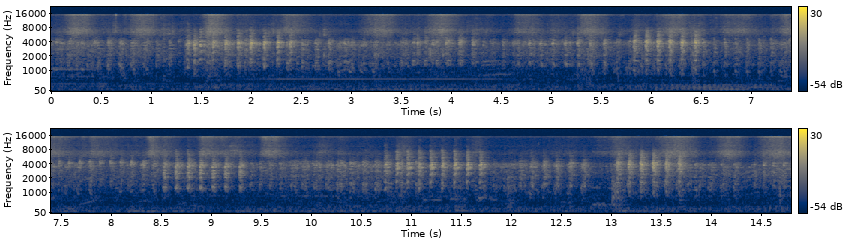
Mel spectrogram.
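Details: Frogs in a swamp at Kuta beach, Bali, call in bursts of rapid, rattling pulses, several voices overlapping over a low background rumble.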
